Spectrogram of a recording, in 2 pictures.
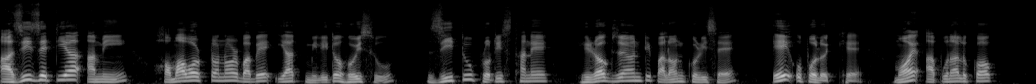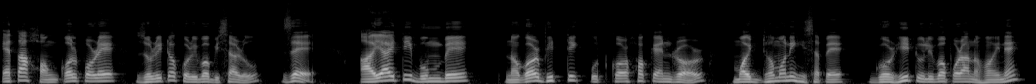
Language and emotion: Assamese, neutral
